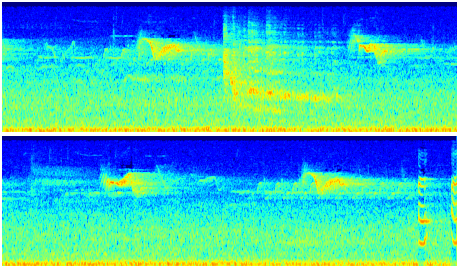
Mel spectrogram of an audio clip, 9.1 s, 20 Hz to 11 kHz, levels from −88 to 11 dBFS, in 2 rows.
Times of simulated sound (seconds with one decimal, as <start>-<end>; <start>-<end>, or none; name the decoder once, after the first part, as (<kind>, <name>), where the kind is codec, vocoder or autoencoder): 0.8-2.1 (vocoder, BigVGAN v2)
